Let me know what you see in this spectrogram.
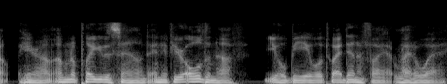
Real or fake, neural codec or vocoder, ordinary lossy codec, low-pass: real; none; AAC, 32 kbps; 7.2 kHz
